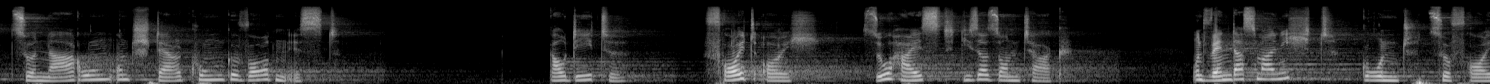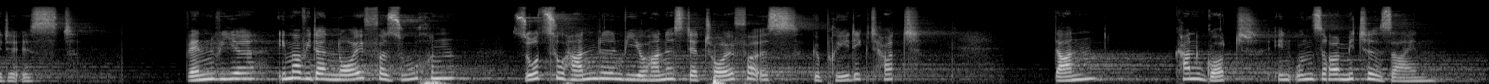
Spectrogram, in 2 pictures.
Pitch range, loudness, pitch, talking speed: 185-245 Hz, -20 LUFS, 210 Hz, 90 wpm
